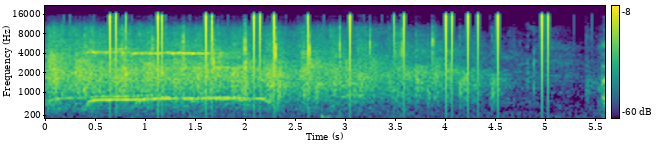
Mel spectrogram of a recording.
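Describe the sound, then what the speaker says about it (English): An audience at a community colleges infrastructure programme launch applauds the MEC, a faint, scattered round of clapping that thins into sparse individual claps toward the end, with a tone and background murmur early on. "Let us give the MEC a big round of applause."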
